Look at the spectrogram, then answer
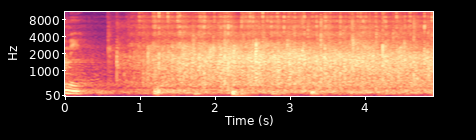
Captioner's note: audience applauding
